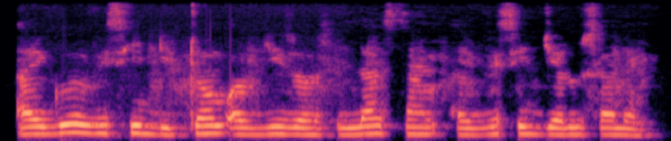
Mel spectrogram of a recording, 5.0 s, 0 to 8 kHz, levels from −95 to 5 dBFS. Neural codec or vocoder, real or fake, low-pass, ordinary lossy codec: none; real; 7.2 kHz; none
